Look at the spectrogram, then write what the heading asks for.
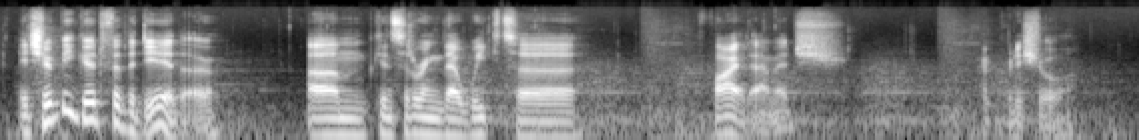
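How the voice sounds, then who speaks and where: The speech moves at a moderate pace, broken by long and frequent pauses. Music plays in the background. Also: man. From Wales. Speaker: gaming streamer. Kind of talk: live gameplay stream chat. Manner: soft-spoken; casual, filler-heavy.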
